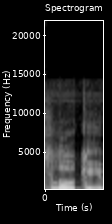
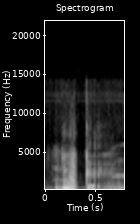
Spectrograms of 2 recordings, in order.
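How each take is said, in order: First: The name is said the familiar English way. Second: The name is said with Icelandic sounds. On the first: The speaker calls it wrong. "and not Loki" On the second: The speaker calls it right. "but Luke"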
